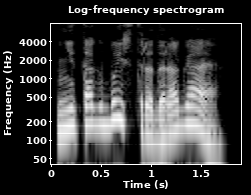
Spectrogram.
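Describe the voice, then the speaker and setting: A domineering middle-aged aunt, put on by a male audiobook reader who speaks high and loud, stretching her words out with scorn. Her voice is sharp and contemptuous, swinging widely in pitch. It sits close and dry, with no room around it. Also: big pitch swings, no echo. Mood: scornful. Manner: scornful, sharp, drawn-out hissing lines. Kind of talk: audiobook character voice.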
